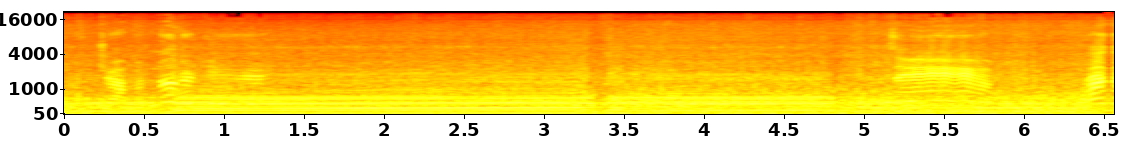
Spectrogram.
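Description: A Harley-Davidson Milwaukee 8 fitted with a stage 2 cam downshifts and accelerates, its loud engine roaring steadily with pitch climbs and brief dips between gears, under heavy wind noise.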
